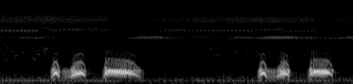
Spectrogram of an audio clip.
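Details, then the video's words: Decoy spotted dove calling to lure wild birds: two phrases, each two quick low coos followed by a longer, drawn-out croo, about two seconds apart, over a faint steady high whine and low hum. "Pikat Terkukur Aksi denak memujuk burung hutan"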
